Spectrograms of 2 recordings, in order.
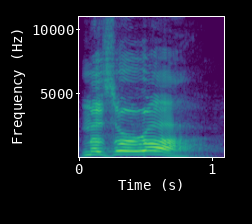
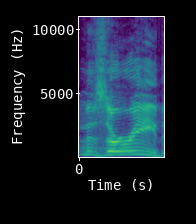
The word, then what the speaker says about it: Missouri: And that's the correct way to say it, Missouri. It's not Missouri. There's no E on the end of Missouri.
